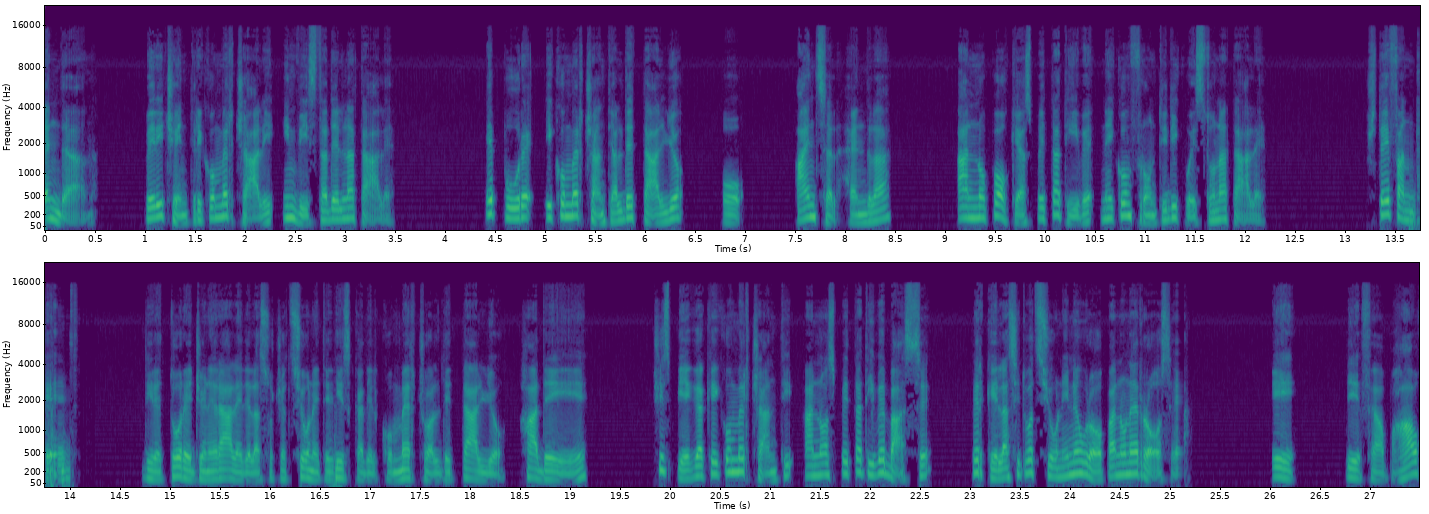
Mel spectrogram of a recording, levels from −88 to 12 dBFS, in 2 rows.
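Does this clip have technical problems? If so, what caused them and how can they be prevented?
Yes. There are four kinds of fault.

Mains buzz runs through the whole clip as a steady, raspy buzz about 40 dB below the speech. It is built on 60 Hz and its harmonics. Sharp switching spikes from a dimmer, a rectifier or an unshielded cable enter the signal twice per mains cycle, so the harmonics climb well into the kilohertz range. That gives a gritty edge rather than a pure low hum. Unlike the network faults below, it never stops or changes. To prevent it, use shielded, balanced cabling and keep audio gear off circuits shared with dimmers or switching supplies.

Repeated packet loss (robotic sound) affects 13.61 to 14.26 s. Short gaps, none longer than 25 ms, follow one another closely, and about half of that stretch is filler. Each hole is patched by extending the last bit of sound, and the next hole arrives almost at once. 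The speech turns choppy and metallic with pieces missing. What sets it apart from the isolated faults is the sustained, mechanical texture over more than half a second. To prevent it, use a more stable connection with a larger jitter buffer and forward error correction.

Short concealed packet loss occurs at 16.60 to 16.64 s, 16.64 to 16.67 s, 25.15 to 25.19 s, and 25.19 to 25.23 s. Each one drops about 20 ms, which fits the loss of a single 20 ms packet. The receiver continues the preceding sound and then blends back into the real audio. Each one is heard as a brief smear or wobble. To prevent it, reduce network jitter and congestion, or enable redundancy in the codec.

A burst of packet loss hits at 25.07 to 25.15 s, where about 60 ms goes missing in a row. The concealment holds the last sound and turns it down as the gap lengthens. The result is a held buzz or fading hiss, after which the speech jumps ahead with material lost. 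It is longer than the single 20 ms patches that follow it. To prevent it, add forward error correction and give the stream priority over other network traffic.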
